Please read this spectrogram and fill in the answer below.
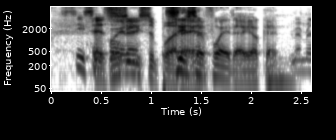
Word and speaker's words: Si se puede: Say suefede. I don't know if that's pronounced. Yes, it's yes we can in Spanish. Si se puede.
